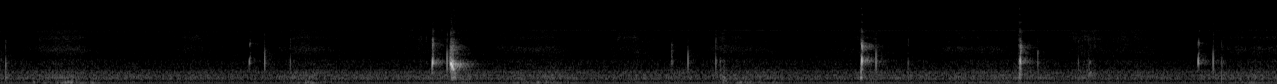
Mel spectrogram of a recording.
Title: Baby Hiccups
